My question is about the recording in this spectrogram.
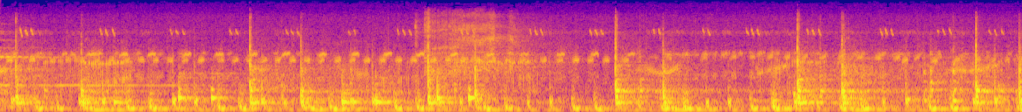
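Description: Rhythmic croaking calls repeating about four times a second, with a few sharp knocks scattered through.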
